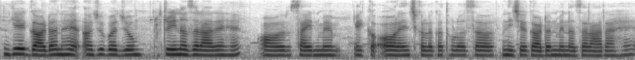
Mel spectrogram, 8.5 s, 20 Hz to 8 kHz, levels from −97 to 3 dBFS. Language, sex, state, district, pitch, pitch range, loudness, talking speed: Hindi, female, Bihar, Gopalganj, 195 Hz, 190-205 Hz, -18 LUFS, 185 wpm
